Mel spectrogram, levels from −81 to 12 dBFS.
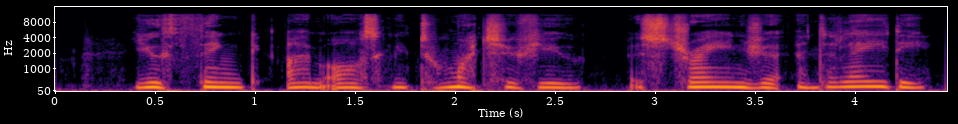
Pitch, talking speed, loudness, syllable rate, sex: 190 Hz, 190 wpm, -16 LUFS, 5.0 syllables/s, female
